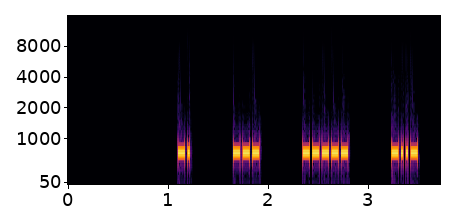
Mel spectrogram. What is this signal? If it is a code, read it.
Morse code, heard as a keyed tone, about 47 wpm, spaced as for 17 wpm, 700 Hz. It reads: NO0X
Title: USA Call Signs - 4 Characters - 6x Character Spacing - 50wpm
